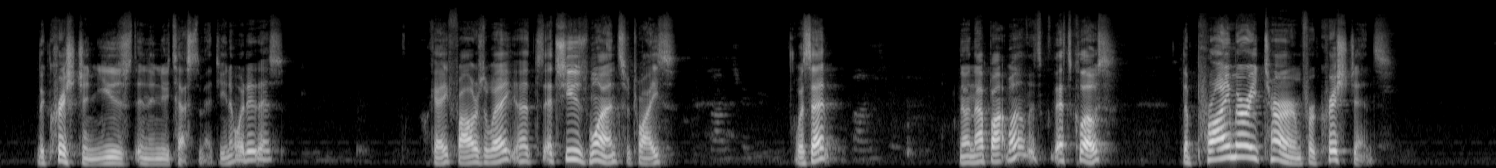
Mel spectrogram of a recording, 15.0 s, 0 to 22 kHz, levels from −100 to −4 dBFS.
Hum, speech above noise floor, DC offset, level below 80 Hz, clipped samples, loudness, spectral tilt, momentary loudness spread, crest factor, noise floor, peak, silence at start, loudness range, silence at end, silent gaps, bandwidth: none; 56 dB; under 0.1%; under -90 dBFS; under 0.1%; -29 LUFS; -4.5 dB/octave; 15 LU; 22 dB; -85 dBFS; -8 dBFS; 0.4 s; 8 LU; 1.15 s; none; 14.5 kHz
